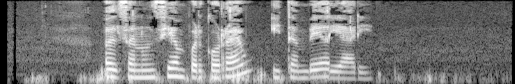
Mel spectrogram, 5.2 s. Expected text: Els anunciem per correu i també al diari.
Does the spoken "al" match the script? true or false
false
